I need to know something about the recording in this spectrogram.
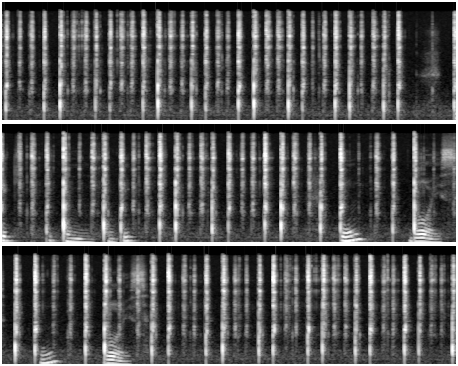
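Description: Fingers tap and scratch rapidly on a small wooden box.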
